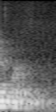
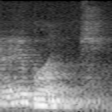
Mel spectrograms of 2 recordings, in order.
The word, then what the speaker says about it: Abram: of Mount Abram now you have to be careful about Mount Abram it's not Mount Abrams it's not named after a guy named Abrams it's named after a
